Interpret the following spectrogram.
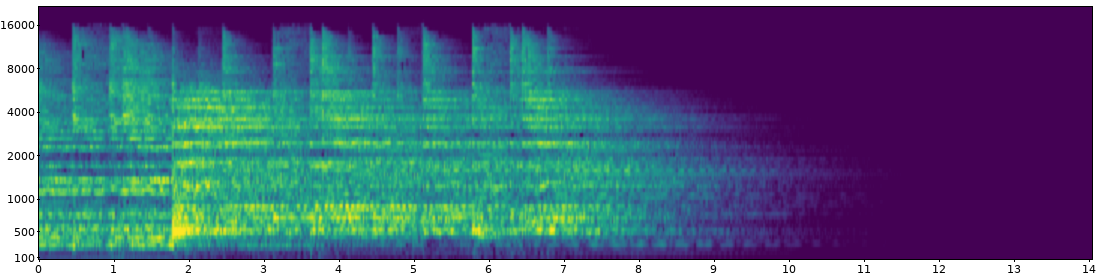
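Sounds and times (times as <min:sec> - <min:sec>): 
studio cymbals: 0:00.0 - 0:10.5.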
